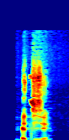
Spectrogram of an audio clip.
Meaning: to agatize
- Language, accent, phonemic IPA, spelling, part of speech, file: French, France, /a.ɡa.ti.ze/, agatiser, verb, LL-Q150 (fra)-agatiser.wav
